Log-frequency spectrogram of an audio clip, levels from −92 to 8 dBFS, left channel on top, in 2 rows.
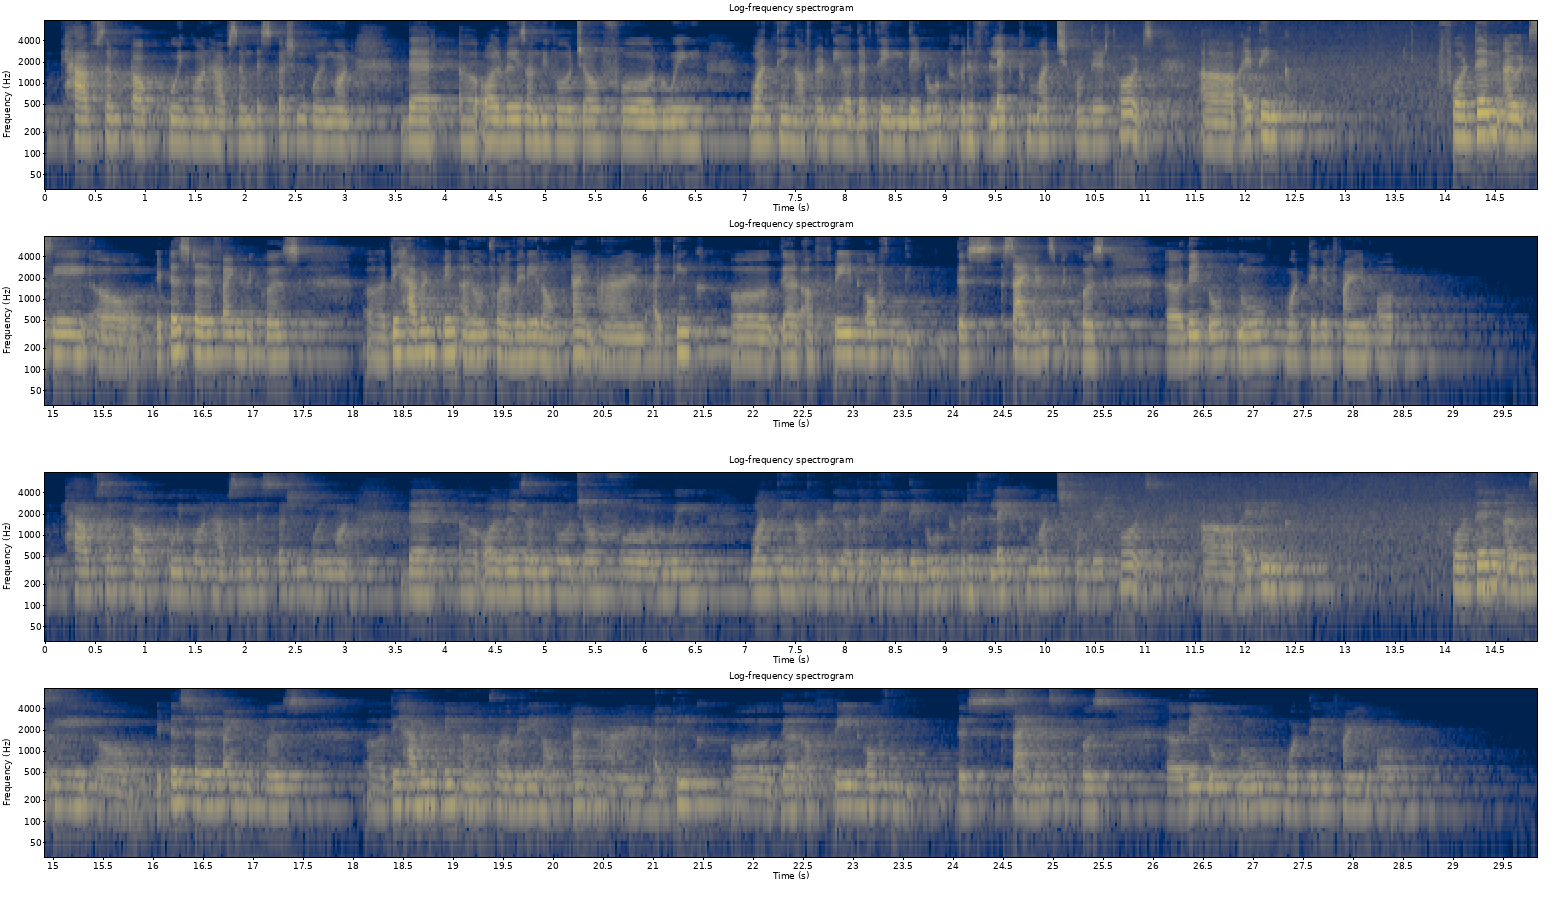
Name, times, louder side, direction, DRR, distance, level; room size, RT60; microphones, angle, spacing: voice 1, 0.2-12.5 13.9-28.4, left 5 dB, 75° left, 10 dB, 0.4 m, -30 dB
sound 1, 10.1-15.5, right 1 dB, 90° right, 1.7 m, -50 dB
13.0 x 5.8 x 4.3 m, 2.3 s
head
